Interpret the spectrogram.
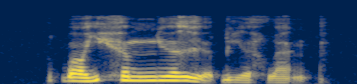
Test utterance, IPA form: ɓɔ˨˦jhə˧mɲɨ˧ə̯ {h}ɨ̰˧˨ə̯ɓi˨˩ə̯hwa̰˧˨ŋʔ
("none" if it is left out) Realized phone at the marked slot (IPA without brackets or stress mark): ɣ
